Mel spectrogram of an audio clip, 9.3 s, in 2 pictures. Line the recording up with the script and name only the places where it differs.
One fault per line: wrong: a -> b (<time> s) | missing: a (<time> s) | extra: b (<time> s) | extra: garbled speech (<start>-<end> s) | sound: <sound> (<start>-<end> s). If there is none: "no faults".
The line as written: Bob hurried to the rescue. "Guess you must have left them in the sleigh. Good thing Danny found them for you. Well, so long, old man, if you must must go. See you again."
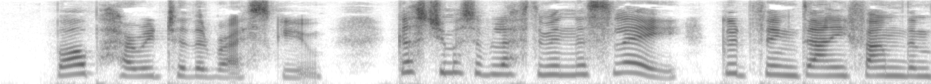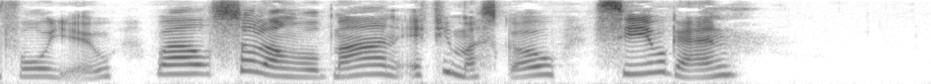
missing: must (7.2 s)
